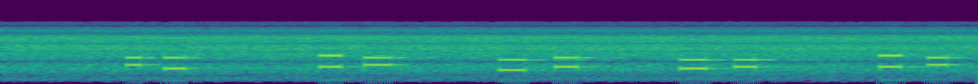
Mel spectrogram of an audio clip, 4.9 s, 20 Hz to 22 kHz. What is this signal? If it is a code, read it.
DTMF, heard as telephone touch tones, dialled by hand, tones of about 100 ms, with phone line noise. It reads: 05 90 18 47 90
